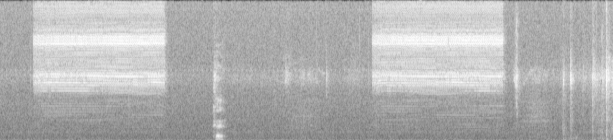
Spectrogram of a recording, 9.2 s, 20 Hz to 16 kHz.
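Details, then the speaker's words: Sony XBR-65X850E TV that won't power on, heard when plugged in: thin high-pitched buzz for about two seconds, stops, then returns; traced to the power supply board with shorted diodes. "so um now with the buzzing noises like this I suspect there is a problem with the power supply"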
